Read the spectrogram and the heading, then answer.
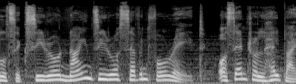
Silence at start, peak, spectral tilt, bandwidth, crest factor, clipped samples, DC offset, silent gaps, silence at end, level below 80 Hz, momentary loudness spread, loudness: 0 s; 0 dBFS; -5.5 dB/octave; over 20 kHz; 12 dB; under 0.1%; under 0.1%; none; 0 s; -40 dBFS; 5 LU; -13 LUFS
